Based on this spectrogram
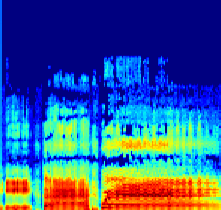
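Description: A person imitates a sheep during comedic improv, giving three wavering, nasal bleats. The first two are short and the last is long and held, each loud and alone with no talk over them.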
